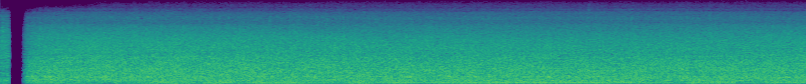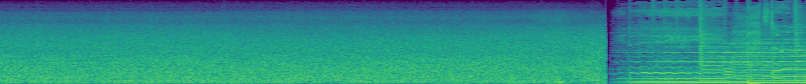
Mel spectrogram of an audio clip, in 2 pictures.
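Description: Heavy rain pouring down in a steady, even hiss. It cuts off a second before the end.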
